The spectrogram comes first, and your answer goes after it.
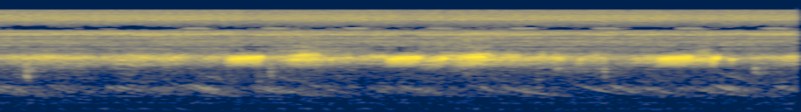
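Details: Red-eyed treefrog males calling and fighting on a potted plant at Gamboa's Experimental Pond under infrared light at night; about four loud brief chuck-like notes in irregular bursts, over a dense high frog chorus and a steady run of falling whines from hourglass treefrogs and others.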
